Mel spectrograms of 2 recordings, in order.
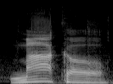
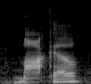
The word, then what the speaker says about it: Mako: Has anybody in the history of ever played the original Final Fantasy VII and then pronounced it Mako? No, it's Mako. It will always be Mako.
